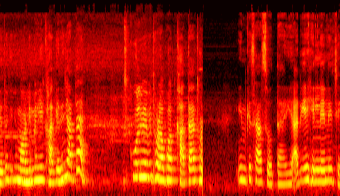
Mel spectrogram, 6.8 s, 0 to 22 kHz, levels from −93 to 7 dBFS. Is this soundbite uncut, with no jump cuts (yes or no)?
no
